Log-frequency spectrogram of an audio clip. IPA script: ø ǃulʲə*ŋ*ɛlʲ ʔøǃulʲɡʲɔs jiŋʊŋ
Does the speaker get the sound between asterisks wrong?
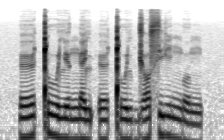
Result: no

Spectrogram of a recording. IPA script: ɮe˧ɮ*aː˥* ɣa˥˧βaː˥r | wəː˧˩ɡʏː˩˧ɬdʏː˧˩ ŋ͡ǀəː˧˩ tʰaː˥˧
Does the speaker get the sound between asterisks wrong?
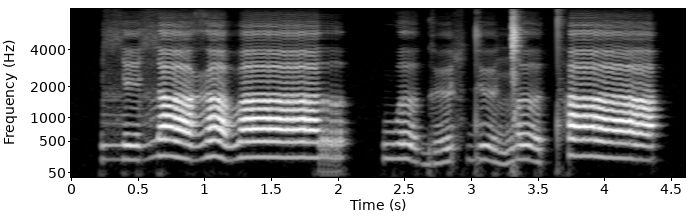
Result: yes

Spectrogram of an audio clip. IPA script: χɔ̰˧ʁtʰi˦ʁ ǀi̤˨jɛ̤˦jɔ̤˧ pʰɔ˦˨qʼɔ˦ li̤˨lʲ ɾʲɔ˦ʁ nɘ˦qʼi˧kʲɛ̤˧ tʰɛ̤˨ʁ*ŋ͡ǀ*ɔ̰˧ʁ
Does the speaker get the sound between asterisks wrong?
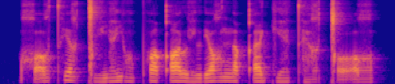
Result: yes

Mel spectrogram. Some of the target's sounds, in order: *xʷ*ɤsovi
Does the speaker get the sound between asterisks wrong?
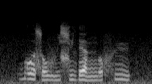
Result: yes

